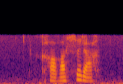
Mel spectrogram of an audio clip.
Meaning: gambling house, gaming house; casino
- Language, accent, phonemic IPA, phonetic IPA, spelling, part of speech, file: Armenian, Eastern Armenian, /χɑʁɑsəˈɾɑh/, [χɑʁɑsəɾɑ́h], խաղասրահ, noun, Hy-խաղասրահ.ogg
